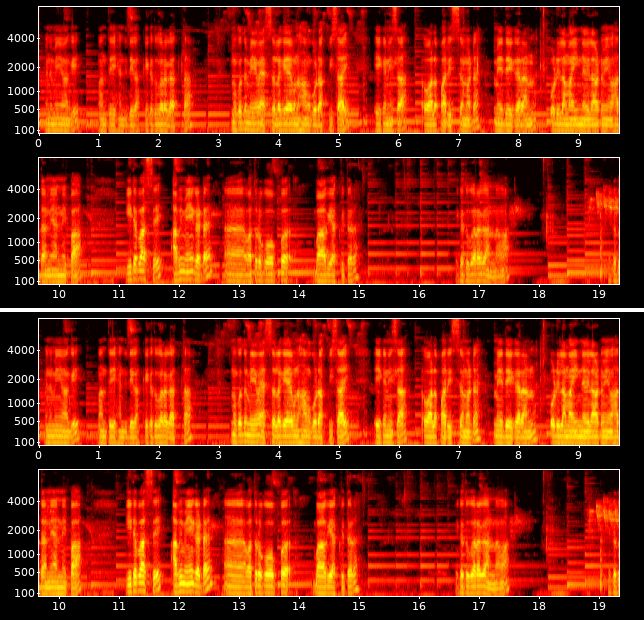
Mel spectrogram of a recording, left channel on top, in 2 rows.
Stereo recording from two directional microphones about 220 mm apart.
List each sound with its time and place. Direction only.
0.1 s speech: 40° right (ahead or behind)
16.6 s speech: 35° right (ahead or behind)
18.4 s music: 35° left (ahead or behind)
